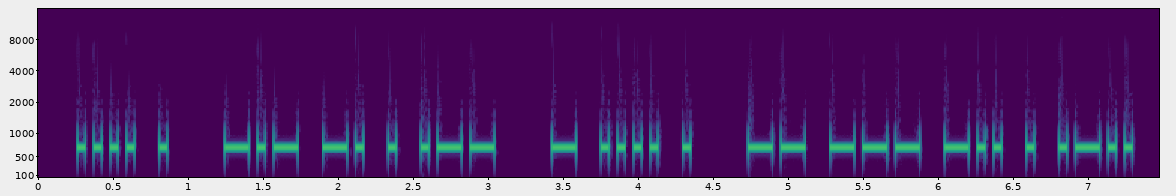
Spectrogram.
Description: Morse code, heard as a keyed tone, about 22 wpm, 700 Hz. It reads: HE KNEW THE MODEL
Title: Sentences from Top 1000 Words - Review Part 5 - 22wpm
